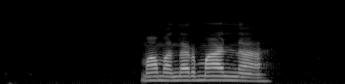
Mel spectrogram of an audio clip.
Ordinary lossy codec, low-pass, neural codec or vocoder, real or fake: none; 7.2 kHz; none; real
